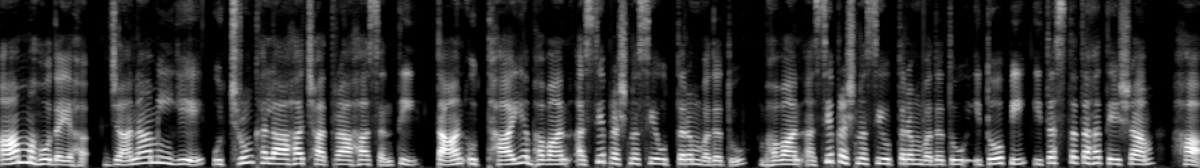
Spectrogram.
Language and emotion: Sanskrit, neutral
